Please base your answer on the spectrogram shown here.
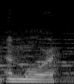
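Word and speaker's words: Amaura: good I like es oh it'll be um Amora is that how you pronounce it I got an Amora in Cobble Mon and I absolutely loved it yeah yeah I've looked through the rest of them Amora for sure 100% that's such an unbelievably cute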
